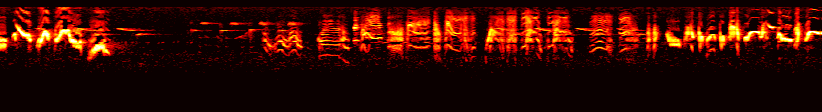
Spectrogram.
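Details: Close-range garden warbler song, microphones two meters under the singing male in a bush: rapid mellow warbling, a short quieter stretch of thin high notes, then another rush of rich, tumbling phrases.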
